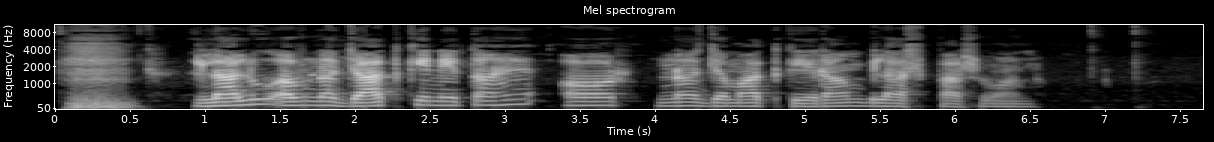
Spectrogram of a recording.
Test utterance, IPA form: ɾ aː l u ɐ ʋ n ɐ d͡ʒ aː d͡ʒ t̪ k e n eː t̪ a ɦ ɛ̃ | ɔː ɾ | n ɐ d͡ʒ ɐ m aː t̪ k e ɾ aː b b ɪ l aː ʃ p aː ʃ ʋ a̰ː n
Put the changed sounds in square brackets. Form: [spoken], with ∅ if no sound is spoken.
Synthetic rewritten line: [l] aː l u ɐ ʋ n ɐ d͡ʒ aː [∅] t̪ k e n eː t̪ a ɦ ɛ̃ | ɔː ɾ | n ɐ d͡ʒ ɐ m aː t̪ k e ɾ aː [m] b ɪ l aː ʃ p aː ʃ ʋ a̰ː n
